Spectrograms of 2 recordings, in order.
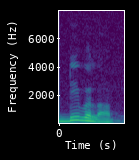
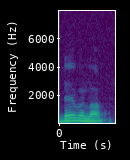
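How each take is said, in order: First: It is said the standard way, not like 'devil up'. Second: It is said the Indian way, like 'devil up'. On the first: The speaker calls it right. "So I changed it from develop to develop" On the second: The speaker calls it wrong. "Because I say devil up"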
